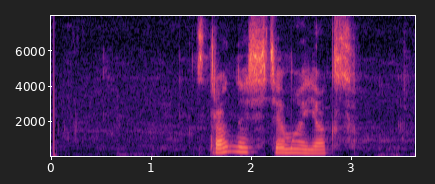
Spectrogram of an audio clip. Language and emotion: Russian, neutral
